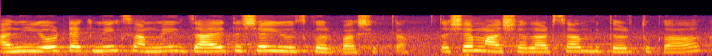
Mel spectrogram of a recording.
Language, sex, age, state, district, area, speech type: Goan Konkani, female, 18-30, Goa, Quepem, urban, spontaneous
